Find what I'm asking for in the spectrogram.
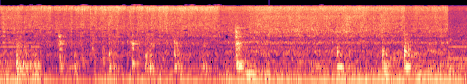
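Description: Chopped onion hits hot oil in a home kitchen pan, giving a loud, continuous sizzle broken by the scrape and clatter of stirring.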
